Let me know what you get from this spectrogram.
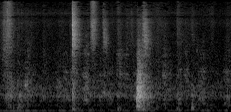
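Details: A female Alaskan Malamute trying on her new pants gives a short, loud, throaty vocal burst midway, with soft snuffles, shuffling and quieter sounds around it indoors.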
